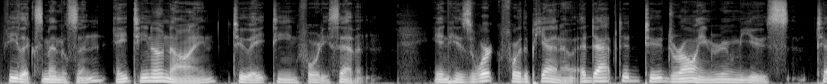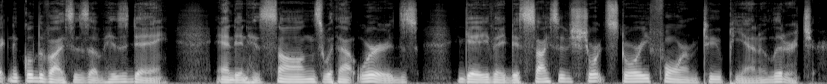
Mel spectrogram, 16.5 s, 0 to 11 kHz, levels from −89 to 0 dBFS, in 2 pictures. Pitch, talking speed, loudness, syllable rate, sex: 100 Hz, 145 wpm, -19 LUFS, 4.0 syllables/s, male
